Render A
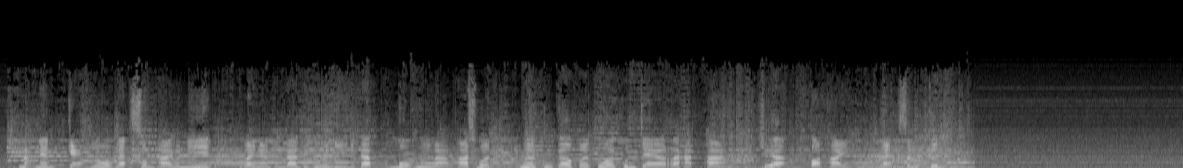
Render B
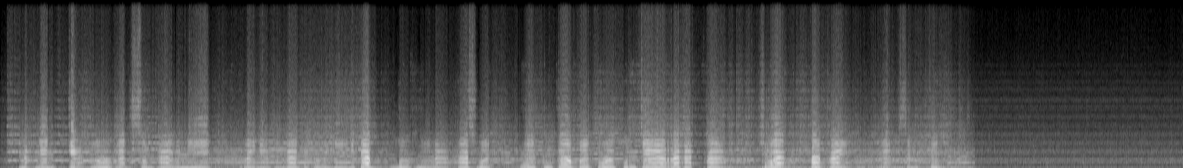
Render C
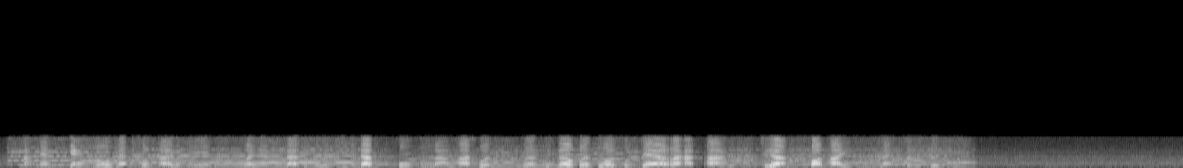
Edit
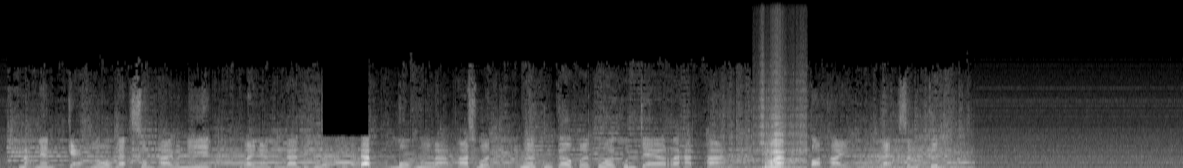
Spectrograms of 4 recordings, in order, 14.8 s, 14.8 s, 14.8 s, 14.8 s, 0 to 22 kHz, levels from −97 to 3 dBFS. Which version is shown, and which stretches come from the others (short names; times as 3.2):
A
4.03–4.61 from C
9.41–10.09 from B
